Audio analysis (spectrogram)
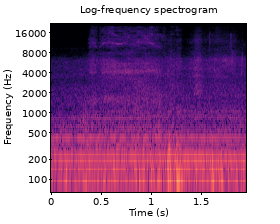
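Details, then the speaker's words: Old Comfort Star R22 split-system compressor, breaker tripped: steady low hum with faint grumble, not reaching running speed; internal damage, oil return problem suspected. "It sounds like it wants to run. It sounds like there's damage inside of it."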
